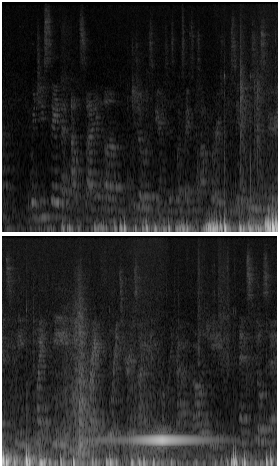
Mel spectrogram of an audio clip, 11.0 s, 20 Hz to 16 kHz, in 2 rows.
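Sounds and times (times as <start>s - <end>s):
microphone feedback ringing: 5.6s - 11.0s.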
